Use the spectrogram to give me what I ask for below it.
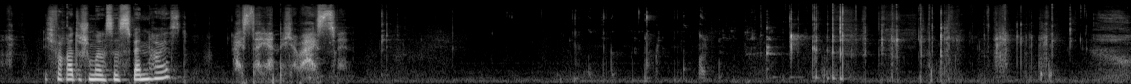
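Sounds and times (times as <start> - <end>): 
speech: 0.4 - 2.0
person sipping a drink: 5.0 - 11.3.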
